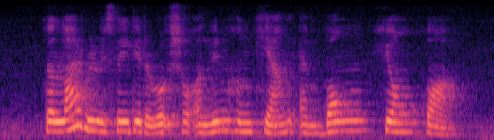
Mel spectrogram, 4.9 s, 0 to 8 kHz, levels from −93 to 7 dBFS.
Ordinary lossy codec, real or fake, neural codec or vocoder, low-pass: AAC, 32 kbps; real; none; 7.2 kHz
